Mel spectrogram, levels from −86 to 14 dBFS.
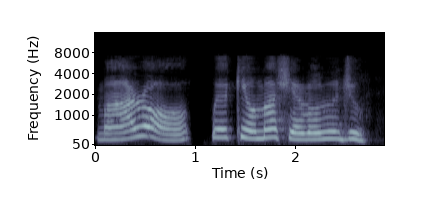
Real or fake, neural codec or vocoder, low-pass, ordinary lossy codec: fake; codec, 16 kHz, 1.1 kbps, Voila-Tokenizer; 7.2 kHz; none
